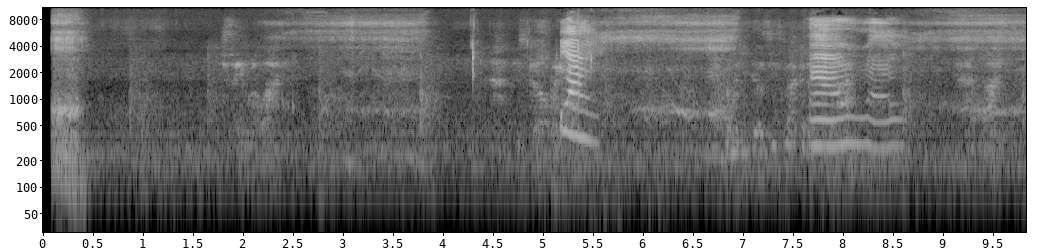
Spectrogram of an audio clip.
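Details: Husband snoring during sleep, remarked on as really loud: rough, rattling breath noises with snorting over room sounds and some background voices; snoring.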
